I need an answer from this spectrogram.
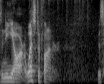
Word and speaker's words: Weihenstephaner: I even went online to watch the video to figure out how to pronounce this. Weihenstephaner, because it's an ER. Weihenstephaner is how they pronounce that.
